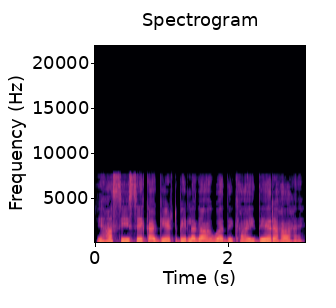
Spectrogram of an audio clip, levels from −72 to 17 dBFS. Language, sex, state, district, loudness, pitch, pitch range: Hindi, male, Jharkhand, Ranchi, -13 LUFS, 160 Hz, 145-170 Hz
